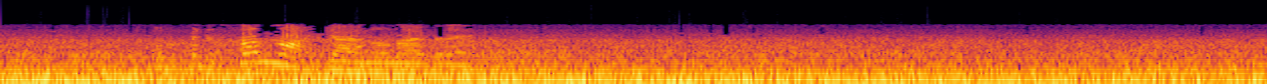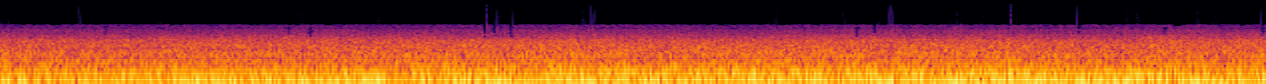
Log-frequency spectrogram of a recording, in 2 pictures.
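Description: A truck's engine drones steadily from inside the cab.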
